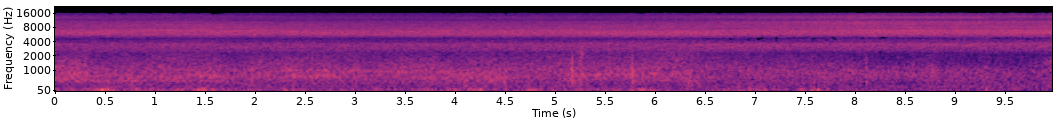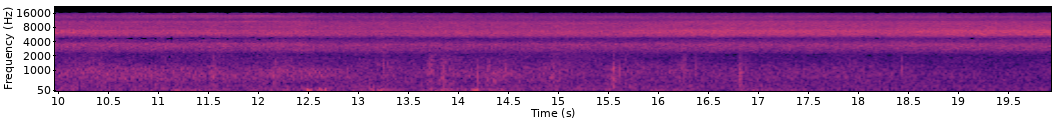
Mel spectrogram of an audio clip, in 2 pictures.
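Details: Olive trees on the lower slopes of Sierra Llana, next to a town, ring with cicada song on an overcast day in a hot week: a dense, even, shimmering drone holds steady throughout, with occasional faint crackles.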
